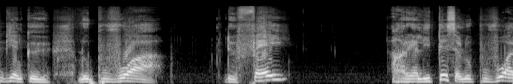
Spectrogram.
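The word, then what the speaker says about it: Faye: le duo Ousman et feille ou faille on dit on dit on a on prononce à feille et c'est un duo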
